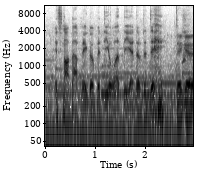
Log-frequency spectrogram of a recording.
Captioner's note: chuckling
